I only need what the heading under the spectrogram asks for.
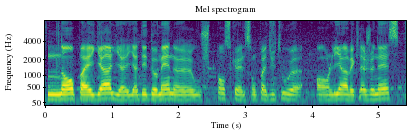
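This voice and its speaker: A man's voice: medium pitch, level tone, a little fast, loud music behind the voice. A man in his early twenties answering casually in a street interview. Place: outdoors on a city street. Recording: faint urban street noise.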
